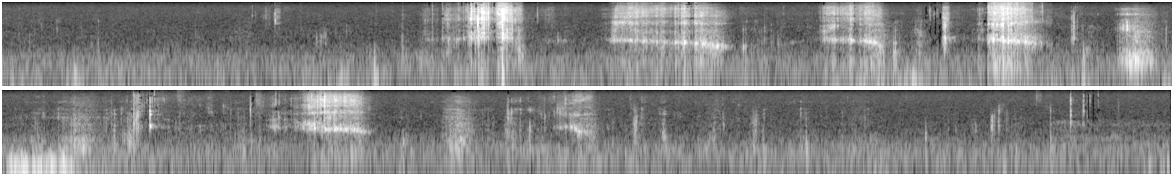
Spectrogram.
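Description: Crunchy chewing of Calbee Saya-endo fried pea snacks: many sharp, brittle crunches and bites in irregular bursts over quiet pauses, with softer mouth sounds between them.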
